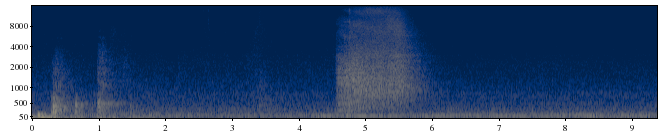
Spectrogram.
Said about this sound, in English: Y'all, excuse me, I'm going to blow my nose real quick.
